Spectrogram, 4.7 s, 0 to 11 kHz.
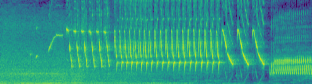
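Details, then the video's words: Canary kept for training other caged birds, delivering a rapid rolling trill of high pulsed notes, then a few sharp descending sweeps and a buzzy sustained phrase, over a faint low background hum. "Kicau Burung Kenari 91 II GACOR PANJANG Cocok untuk Masteran"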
